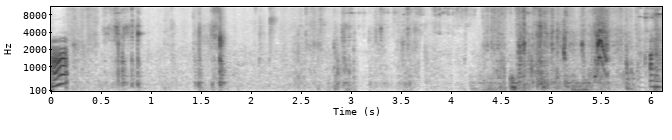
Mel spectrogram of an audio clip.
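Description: Small metal nail tools clinking and jangling against each other as they are handled and packed, in a run of scattered light clinks.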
